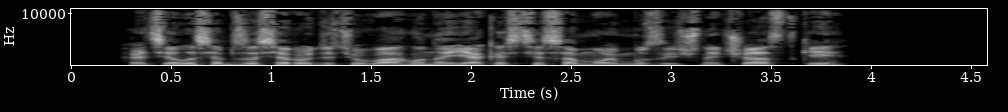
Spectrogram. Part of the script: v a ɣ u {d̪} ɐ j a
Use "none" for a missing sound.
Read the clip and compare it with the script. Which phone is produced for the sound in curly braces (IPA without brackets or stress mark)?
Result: n̪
